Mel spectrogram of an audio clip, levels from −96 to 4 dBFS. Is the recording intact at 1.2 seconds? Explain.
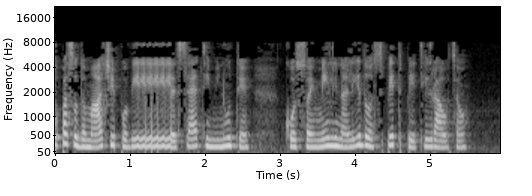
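No. From 1.11 to 1.54 s, right after "pa so domači" and before "deseti minuti," there's a system hang loop. The machine or its driver froze while the sound hardware kept replaying the same ring buffer, so one 85 ms slice of audio repeats five times at about 11.7 Hz. That gives a machine-gun stutter, and the length fits a 4096-sample buffer. Roughly 0.4 s of the real audio never makes it through.

On top of that, the whole clip, including this moment, has nothing above 8 kHz, and the smeary, swirly coding artefacts of a low-bitrate MP3 are present throughout. That points to low-bitrate audio saved at a high bitrate, likely a 32 kbit/s MP3 re-encoded at 192 kbit/s. The bigger file can't bring back the top end or clean up the damage from the first pass.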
